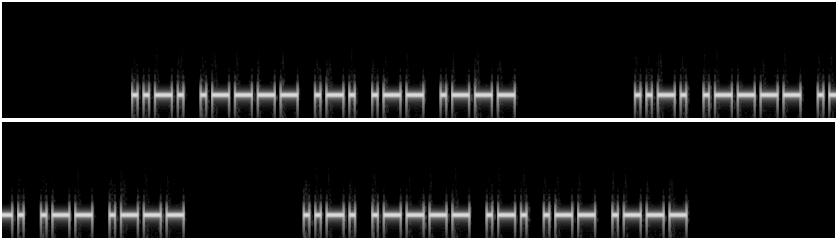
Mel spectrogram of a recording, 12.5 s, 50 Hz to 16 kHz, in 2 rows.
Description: Morse code, heard as a keyed tone, about 28 wpm, 700 Hz. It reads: F1RWJ F1RWJ F1RWJ
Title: DXCC-100 Call Signs - 5 Characters - Repeated 3x - 28wpm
